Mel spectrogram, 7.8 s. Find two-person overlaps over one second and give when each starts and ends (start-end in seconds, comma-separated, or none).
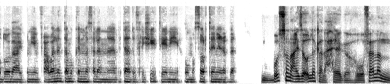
none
